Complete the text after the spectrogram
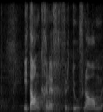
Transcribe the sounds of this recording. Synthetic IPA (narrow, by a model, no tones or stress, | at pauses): id̥ɑŋkχənəχfyɾt̪uːfnɑːm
